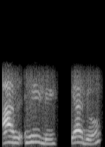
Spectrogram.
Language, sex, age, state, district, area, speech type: Kannada, female, 30-45, Karnataka, Udupi, rural, conversation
